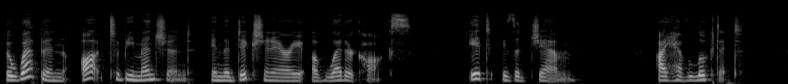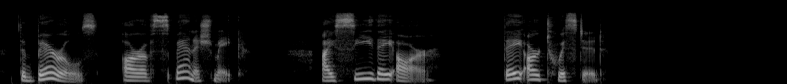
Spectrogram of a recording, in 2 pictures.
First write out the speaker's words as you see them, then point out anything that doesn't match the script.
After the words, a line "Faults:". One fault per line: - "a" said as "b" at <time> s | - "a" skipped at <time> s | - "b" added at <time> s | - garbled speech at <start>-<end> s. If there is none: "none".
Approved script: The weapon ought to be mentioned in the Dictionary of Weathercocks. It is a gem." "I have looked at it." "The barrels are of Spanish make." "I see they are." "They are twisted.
The weapon ought to be mentioned in the Dictionary of Weathercocks. It is a gem." "I have looked it." "The barrels are of Spanish make." "I see they are." "They are twisted.
Faults:
- "at" skipped at 7.2 s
